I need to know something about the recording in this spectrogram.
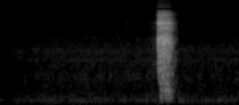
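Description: A single short, sharp exhale of breath through a person's nose, about one and a half seconds in.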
